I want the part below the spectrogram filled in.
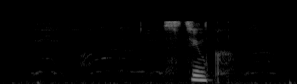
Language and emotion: Russian, neutral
